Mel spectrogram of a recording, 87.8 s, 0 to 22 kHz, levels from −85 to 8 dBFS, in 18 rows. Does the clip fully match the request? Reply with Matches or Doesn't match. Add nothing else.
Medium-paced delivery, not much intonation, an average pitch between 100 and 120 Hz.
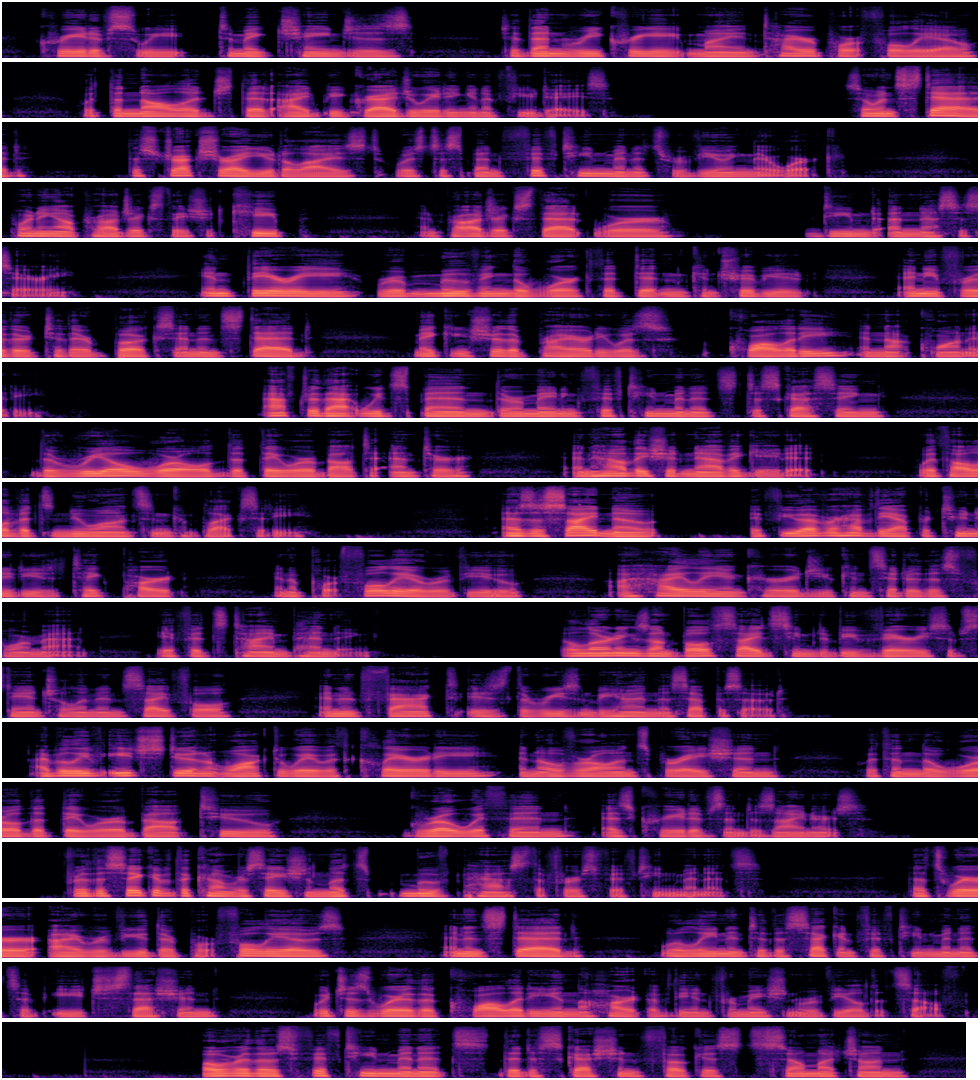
Matches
